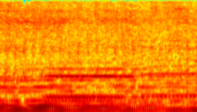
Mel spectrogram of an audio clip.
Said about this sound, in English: And did I mention? The rain is torrential.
